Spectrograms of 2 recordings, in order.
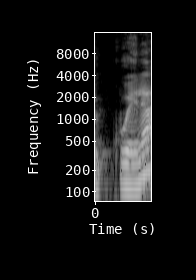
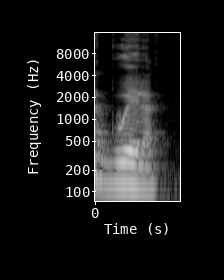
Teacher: toutes les consonnes sourdes qui sont en début de racine sont passées à sonores avec l'ajout du suffixe, de l'affixe, pas suffixe d'ailleurs, non, du préfixe plutôt, objet de première personne.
